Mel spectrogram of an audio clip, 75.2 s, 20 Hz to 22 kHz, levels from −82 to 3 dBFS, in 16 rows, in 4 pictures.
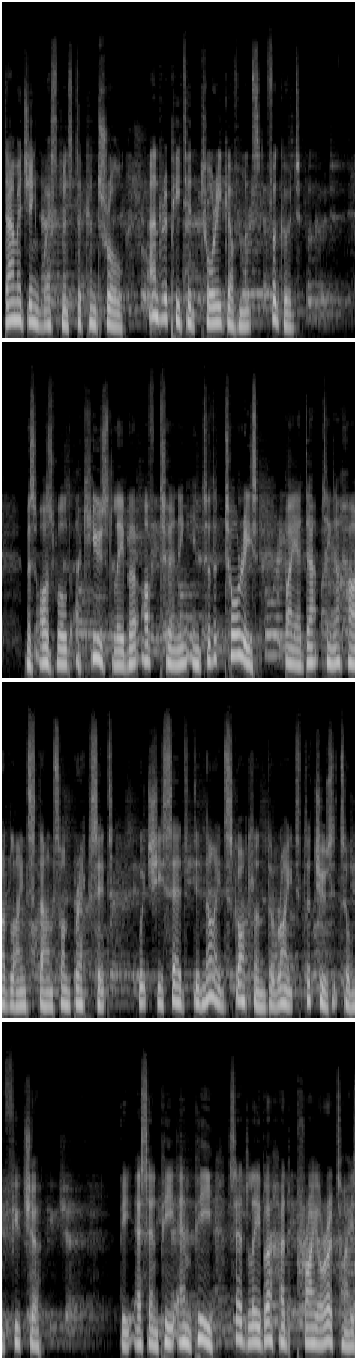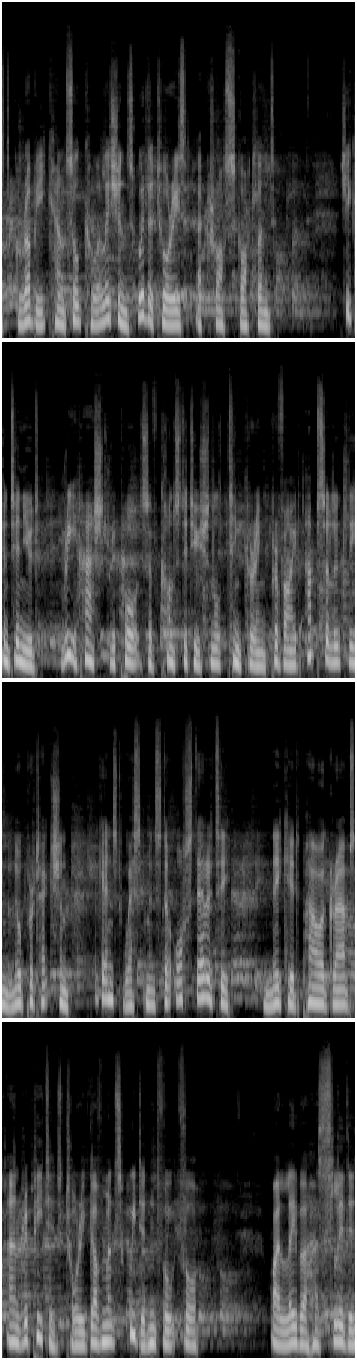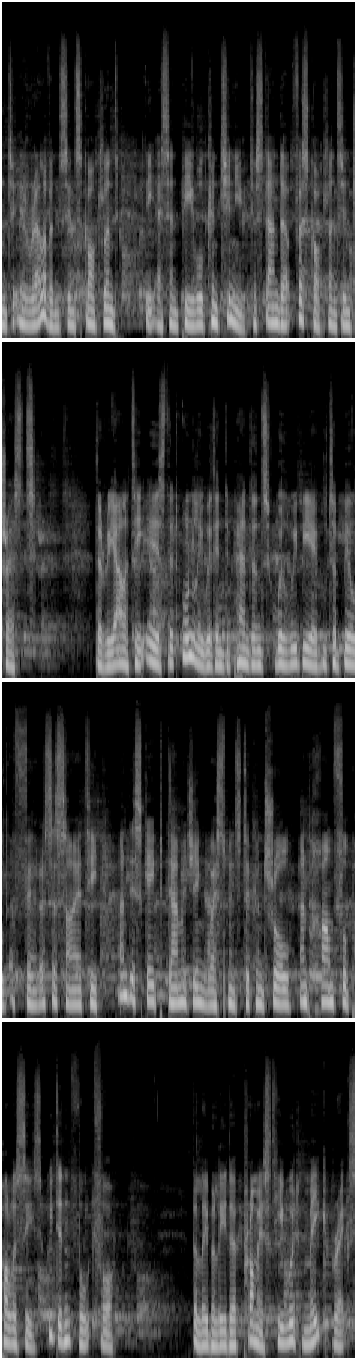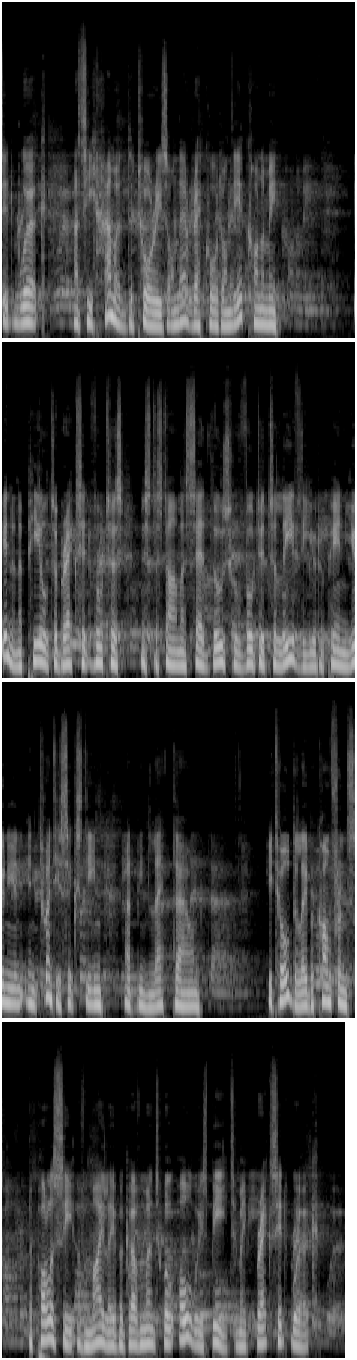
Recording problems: echo of what is said; noticeable; throughout; 460 ms later, 15 dB below the speech

